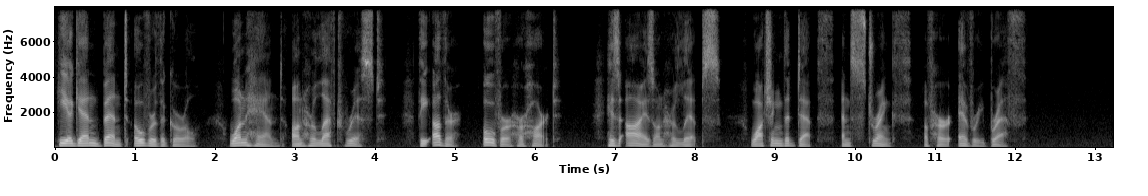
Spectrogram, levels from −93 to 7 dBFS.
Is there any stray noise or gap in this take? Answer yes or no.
no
